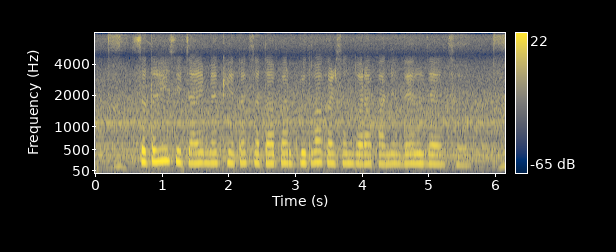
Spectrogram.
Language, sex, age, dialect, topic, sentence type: Maithili, female, 18-24, Eastern / Thethi, agriculture, statement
